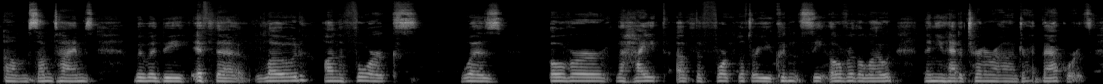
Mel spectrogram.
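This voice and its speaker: A woman with a congested voice who keeps clearing her throat, talking on a live video in a chatty, upbeat, rambling way about gratitude and her morning. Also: sits low, level tone, moderate pace, a little mellow. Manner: chatty, upbeat, wanders off topic. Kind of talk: rambling motivational chat.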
